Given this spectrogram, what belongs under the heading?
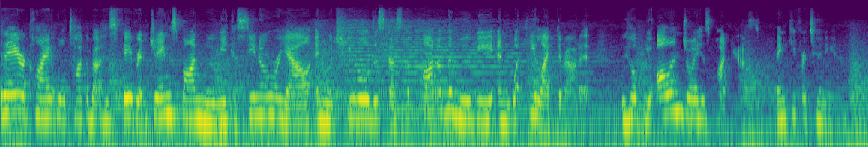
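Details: Adult female speaker; no disorder.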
